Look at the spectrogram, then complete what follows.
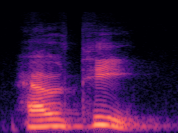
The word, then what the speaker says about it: healthy: हेल्दी word नहीं है, ठीक है. हेल्थी, वेल्थी, इन सारी चीज़ों को सुधारना है. So these words are नॉट हेल्दी वेल्दी, they are हेल्थी, वेल्थी.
